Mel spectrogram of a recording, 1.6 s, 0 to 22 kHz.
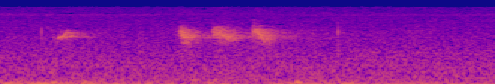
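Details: Blue-tailed bee-eater (Merops philippinus) filmed in habitat at Bued River, La Union, Philippines, on November 14, 2021, with a shotgun microphone: one short high chirp, then three quick rolling chirps close together, over a faint low background rumble.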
